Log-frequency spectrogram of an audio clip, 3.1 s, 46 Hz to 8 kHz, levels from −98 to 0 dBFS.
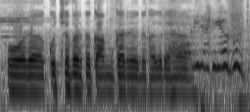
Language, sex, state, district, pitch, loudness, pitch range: Hindi, male, Punjab, Pathankot, 125 Hz, -14 LUFS, 120-140 Hz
